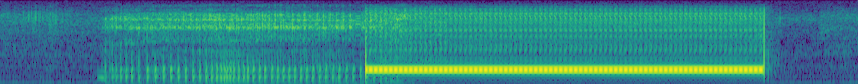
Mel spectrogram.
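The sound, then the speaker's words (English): A telephone line rings out on an outgoing call: a buzzy electronic tone gives way to a loud, steady ringback tone held for about two seconds, with no voices. “Pick up the fucking phone.”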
